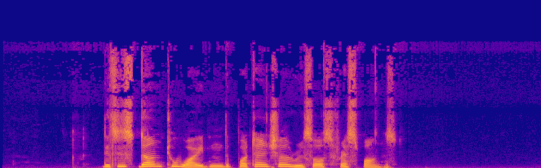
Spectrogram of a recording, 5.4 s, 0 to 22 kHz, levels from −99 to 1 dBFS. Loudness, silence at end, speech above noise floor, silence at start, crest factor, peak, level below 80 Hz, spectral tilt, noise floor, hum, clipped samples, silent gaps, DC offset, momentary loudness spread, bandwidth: -20 LUFS; 1.45 s; 50 dB; 1.05 s; 20 dB; -2 dBFS; -56 dBFS; -4.5 dB/octave; -69 dBFS; 50 Hz at -45 dBFS; under 0.1%; none; under 0.1%; 8 LU; 17 kHz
